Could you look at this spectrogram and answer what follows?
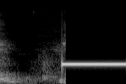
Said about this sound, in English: I'm not going to say the name, but. Just say it. We'll beep it out.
